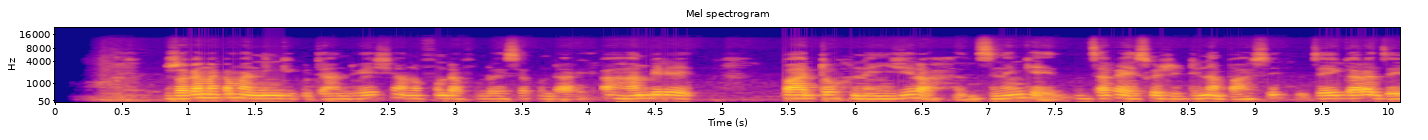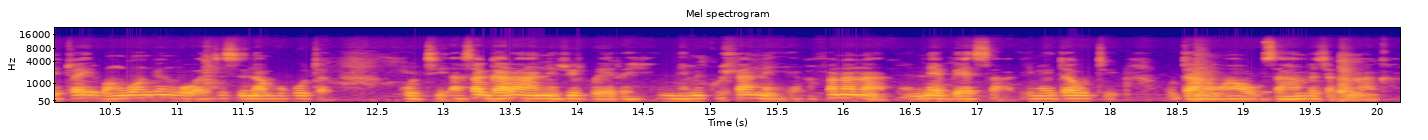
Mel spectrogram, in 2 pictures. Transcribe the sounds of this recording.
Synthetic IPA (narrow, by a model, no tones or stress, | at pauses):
ʐakanakamaniŋɡikutiantʰue̞ʃeano̞fundafundo̞je̞se̞kundaɾiaɦambiɾe̞ | pato̞ne̞nd͡ʒiɾad͡zine̞ŋɡe̞̰d͡zakaisweʐidʱinapasid͡ze̞iɡʱaɾad͡zeit͡ʂairwaŋɡuwaŋɡe̞ŋɡuwa̰d͡zisinaɓukutakutiʔasaɡʱaɾaːne̞ʐirwe̞̰re̞ne̞mikuɬane̞jakafanana̰ne̞bʱe̞sa̰ino̞itakutiutano̞ɦwawousaɦambet͡ʃakana̰ːkḁ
